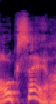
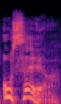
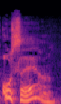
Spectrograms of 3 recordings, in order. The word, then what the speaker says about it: Auxerre: Alors, petite information, j'étais en déplacement du côté de Auxerre, parce qu'on ne dit pas Auxerre, hein, on dit Auxerre. Je me suis fait reprendre en arrivant là-bas, donc je le dis bien, Auxerre.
